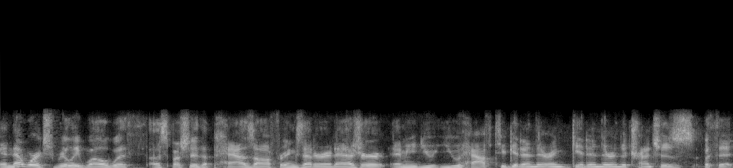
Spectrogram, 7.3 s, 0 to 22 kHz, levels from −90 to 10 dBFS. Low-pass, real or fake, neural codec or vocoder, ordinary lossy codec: 7.2 kHz; real; none; Opus, 24 kbps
